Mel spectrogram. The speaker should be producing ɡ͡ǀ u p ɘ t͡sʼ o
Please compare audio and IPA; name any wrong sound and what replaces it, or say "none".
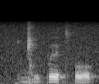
none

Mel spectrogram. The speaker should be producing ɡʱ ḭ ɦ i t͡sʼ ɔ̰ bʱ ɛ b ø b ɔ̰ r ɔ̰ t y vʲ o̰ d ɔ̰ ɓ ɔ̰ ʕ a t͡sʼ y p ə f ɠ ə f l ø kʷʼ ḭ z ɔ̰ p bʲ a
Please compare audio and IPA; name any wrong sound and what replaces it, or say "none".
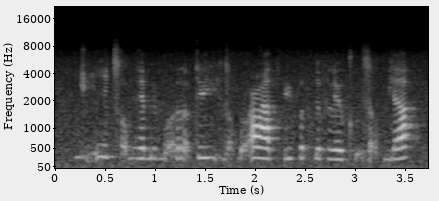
none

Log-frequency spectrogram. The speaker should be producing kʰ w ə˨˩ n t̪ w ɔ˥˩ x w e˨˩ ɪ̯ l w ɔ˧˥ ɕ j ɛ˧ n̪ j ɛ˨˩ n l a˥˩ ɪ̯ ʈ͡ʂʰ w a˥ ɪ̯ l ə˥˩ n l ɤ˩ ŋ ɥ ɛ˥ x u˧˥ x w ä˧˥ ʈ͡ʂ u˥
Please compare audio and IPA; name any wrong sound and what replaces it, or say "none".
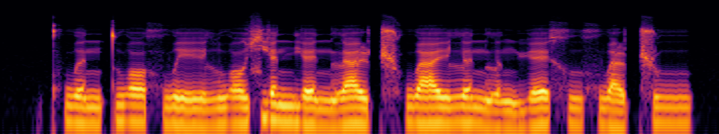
none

